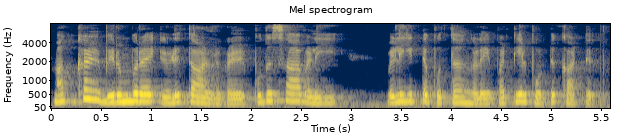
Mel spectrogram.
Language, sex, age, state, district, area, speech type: Tamil, female, 30-45, Tamil Nadu, Tiruppur, rural, read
